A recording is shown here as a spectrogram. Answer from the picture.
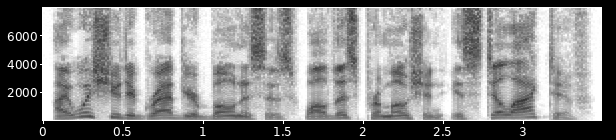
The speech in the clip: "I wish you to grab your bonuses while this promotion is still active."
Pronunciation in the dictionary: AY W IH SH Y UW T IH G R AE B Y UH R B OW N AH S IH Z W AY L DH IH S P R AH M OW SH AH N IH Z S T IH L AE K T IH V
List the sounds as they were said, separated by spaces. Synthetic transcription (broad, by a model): AY W IH SH Y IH T IH G R AE B Y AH R B OW N AH S IH Z W AY L DH IH S P R AH M OW SH AH N IH Z S T IH L AE K T IH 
